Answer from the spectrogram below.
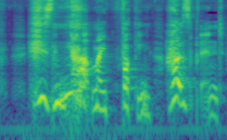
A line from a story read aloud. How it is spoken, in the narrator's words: I snapped at him, struggling to get the words out as I grunted in beautiful agony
